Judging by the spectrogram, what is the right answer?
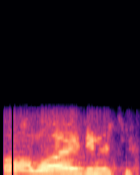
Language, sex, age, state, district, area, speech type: Assamese, male, 60+, Assam, Tinsukia, rural, conversation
